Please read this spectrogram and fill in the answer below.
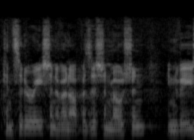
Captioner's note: speaking French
